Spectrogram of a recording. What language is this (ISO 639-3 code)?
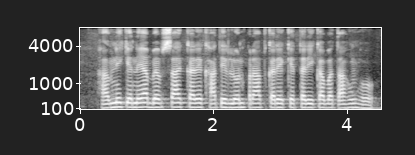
mag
